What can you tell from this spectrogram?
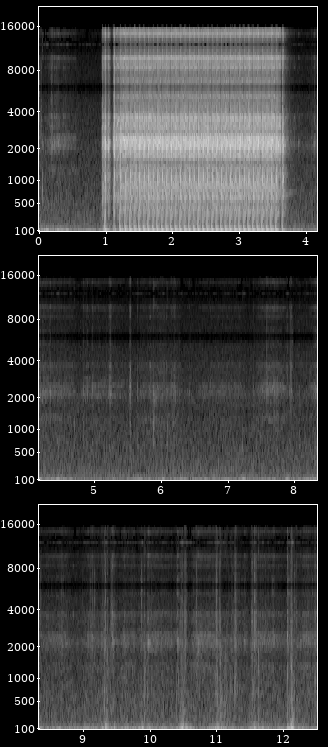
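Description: Airsoft gun firing one continuous full-auto burst of about two and a half seconds, starting about a second in: a loud, rapid, even stream of shots that cuts off abruptly.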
